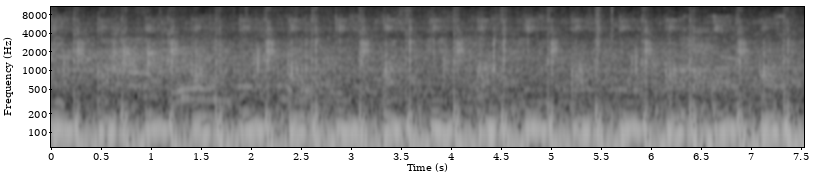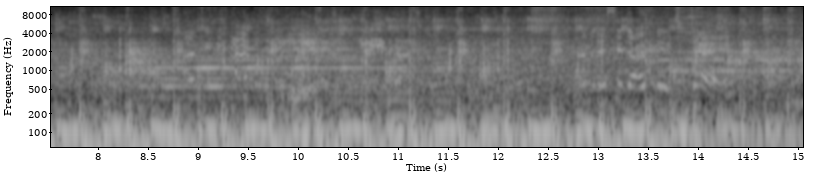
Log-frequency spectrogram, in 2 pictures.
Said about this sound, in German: Der Beat kommt aus der Ferne. Ein Stampfen, ein tiefer Bass, Psychedelic Trance Music.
